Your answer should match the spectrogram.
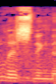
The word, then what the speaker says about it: listening: Are you listening to me? Listening. Fijaos que hay todo is, pero se pronuncian todo es. Listening. Sin la T, no se pronuncia la T, no es listening, sino listening to me.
